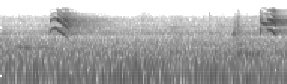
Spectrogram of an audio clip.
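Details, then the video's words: Rose-ringed parakeet uttering two separate harsh, downward-sweeping screeches about two seconds apart over faint background hiss. "Call of Rose ringed parakeet | Ringneck Parrot Natural Sounds | Parakeet call"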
